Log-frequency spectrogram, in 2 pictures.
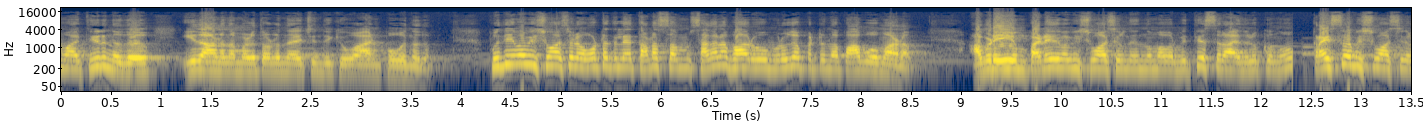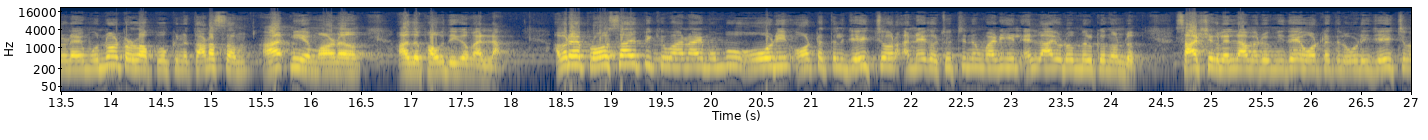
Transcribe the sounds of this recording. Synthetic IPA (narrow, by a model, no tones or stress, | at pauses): maːjit̪iːɾunːɐðɨiðaːɳɨnɐmːɐɭt̪uɽɐrnːɨt͡ɕind̪ikʲːuʋaːnpo̞ːɣunːɐðɨ̰ | puðjɐmɐʋiɕwaːsɐjuɽe̞o̞ːʈːɐt̪̬ːile̞t̪ɐɽɐsɐmsɐɣɐlɐbʱaːɾɐʋumuruɣɐpːe̞ʈːunːɐpaːbɐʋɐmaːɳɨ̰ | ɐʋiɽejumpɐɻeðimɐʋiɕʋaːsiɣɐlninːumɐʋɐrʋjɐt̪jɐst̪ʰɐɾaːjinilkːunːukrɐjst̪uʋɐbʱiɕʋaːsiɣɐɭuɽe̞munːo̞ːʈːuɭːɐpo̞ːkːinːɐt̪ɐɽɐsɐmaːt̪̚mijɐmaːɳɨ | ɐðɨbʱɐwd̪iɣɐmɐlːɐ̰ | ɐʋɐre̞pro̞ːtsaːipːikʲːuʋaːnaːjimumbɨoːɽiʔo̞ːʈːɐt̪ːild͡ʑe̞jit͡ɕːɐʋɐrɐ̰ne̞ːɣɐmt͡ɕut͡ɕːɐnumʋɐɻijilelːaːjuɽɐumnilkunːuɳɖɨ | saːkʂjɐɣɐɭe̞lːaːʋɐɾumiðe̞o̞ːʈːɐt̪ːilo̞ːɽid͡ʑe̞jit͡ɕːɐʋɐ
